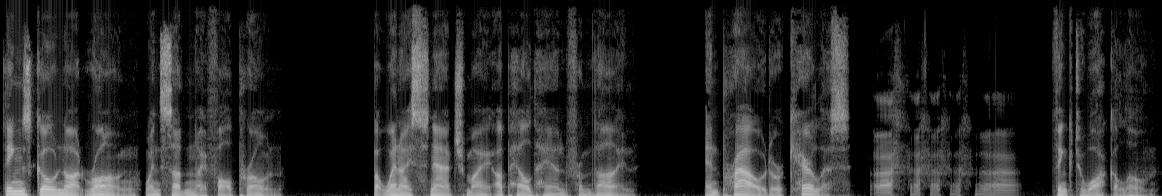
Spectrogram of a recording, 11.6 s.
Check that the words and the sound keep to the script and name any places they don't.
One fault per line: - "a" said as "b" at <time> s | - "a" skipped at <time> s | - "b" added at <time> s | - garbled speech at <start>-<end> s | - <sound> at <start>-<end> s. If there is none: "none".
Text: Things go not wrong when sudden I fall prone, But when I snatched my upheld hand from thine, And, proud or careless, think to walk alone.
- "snatched" said as "snatch" at 4.1 s
- laugh at 8.7-10.2 s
